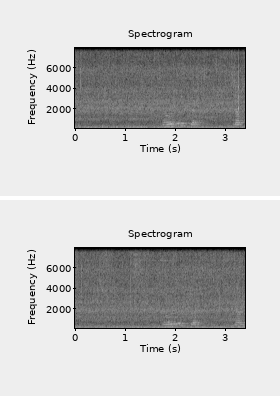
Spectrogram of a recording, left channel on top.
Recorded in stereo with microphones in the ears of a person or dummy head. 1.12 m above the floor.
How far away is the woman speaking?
About 4 m.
